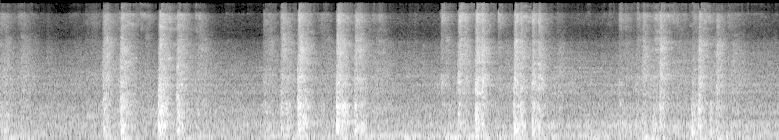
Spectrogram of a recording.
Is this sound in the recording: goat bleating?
no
